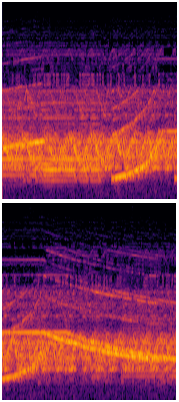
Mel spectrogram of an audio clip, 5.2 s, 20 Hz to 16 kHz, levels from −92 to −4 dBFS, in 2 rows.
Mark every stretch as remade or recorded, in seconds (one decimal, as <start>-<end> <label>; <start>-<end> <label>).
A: 0.0-5.2 recorded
